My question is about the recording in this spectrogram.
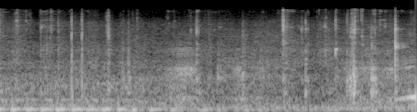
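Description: Footsteps on a concrete and dirt path: scattered, irregular taps and scuffs.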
